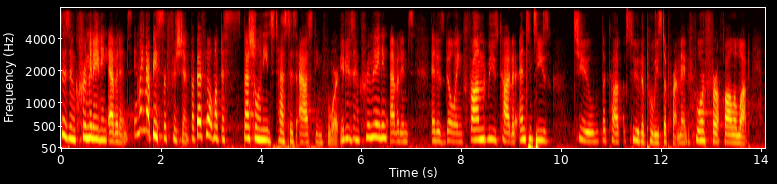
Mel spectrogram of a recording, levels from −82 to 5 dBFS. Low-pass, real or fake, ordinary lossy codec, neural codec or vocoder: 7.2 kHz; fake; AAC, 32 kbps; codec, 16 kHz, 0.5 kbps, X-Codec, HuBERT features, trained on balanced general audio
